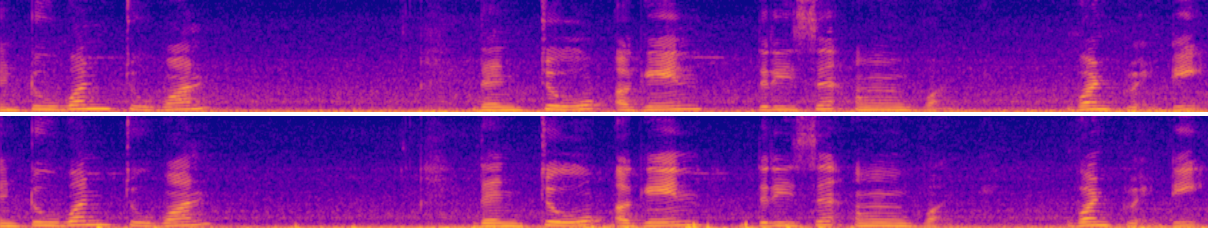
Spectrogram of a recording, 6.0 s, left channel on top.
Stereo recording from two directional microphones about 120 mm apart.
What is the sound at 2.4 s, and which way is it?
A woman's voice, 40° right (ahead or behind).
